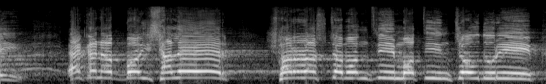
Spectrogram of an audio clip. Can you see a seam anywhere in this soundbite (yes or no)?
no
